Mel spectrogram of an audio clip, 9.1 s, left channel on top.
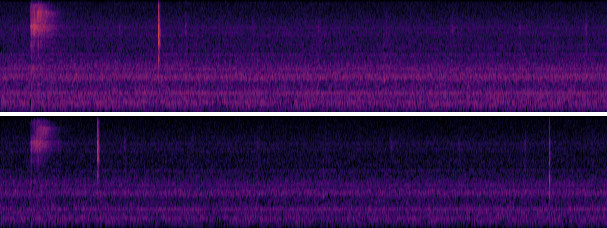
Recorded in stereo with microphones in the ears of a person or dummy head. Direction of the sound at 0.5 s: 20° left (ahead or behind).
